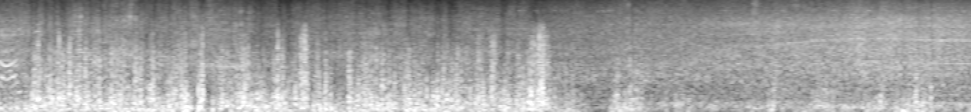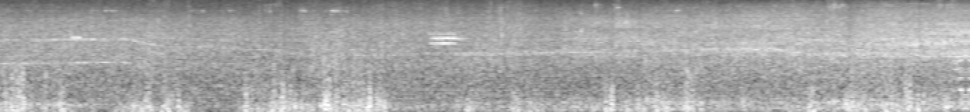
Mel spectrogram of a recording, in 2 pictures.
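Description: Wind buffeting the microphone over the wash of waves on the shore during a thunderstorm, heaviest for the first six seconds and then easing a little.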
